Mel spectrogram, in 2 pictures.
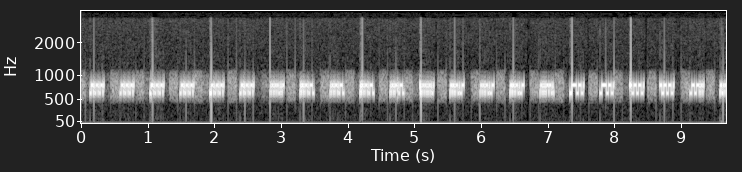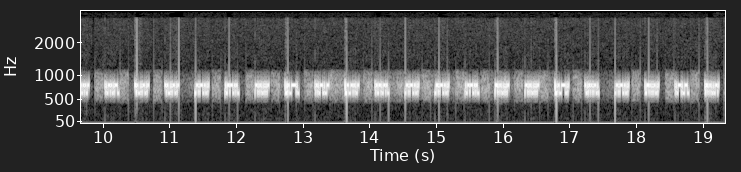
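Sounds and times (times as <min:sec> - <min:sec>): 
SITOR-A radioteletype signal at 100 baud with 170 Hz shift: 0:00.0 - 0:19.3.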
